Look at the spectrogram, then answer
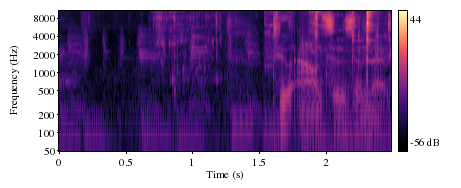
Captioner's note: liquid pouring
